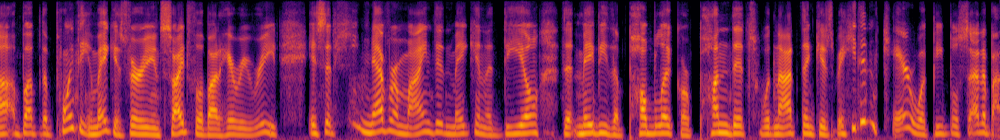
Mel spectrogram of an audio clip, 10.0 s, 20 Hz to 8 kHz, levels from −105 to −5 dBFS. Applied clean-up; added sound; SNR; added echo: neural diffusion model UNIVERSE++.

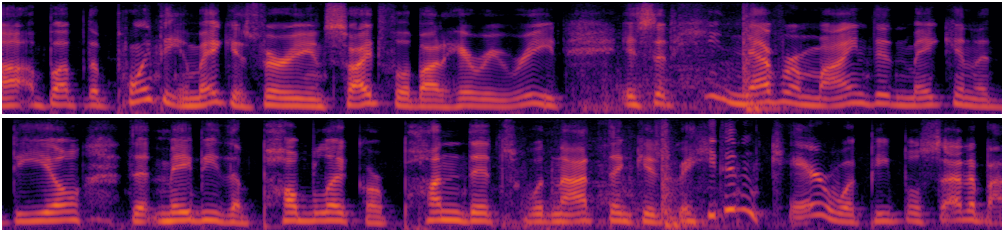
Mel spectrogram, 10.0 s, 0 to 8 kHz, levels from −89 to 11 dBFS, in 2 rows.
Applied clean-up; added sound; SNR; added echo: none; Drawer open or close; 14 dB; none.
